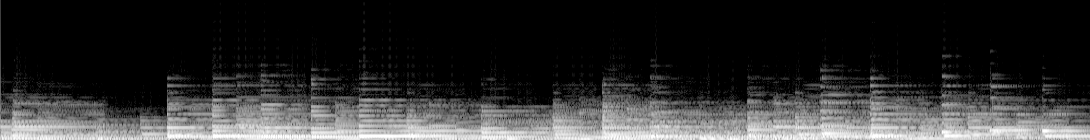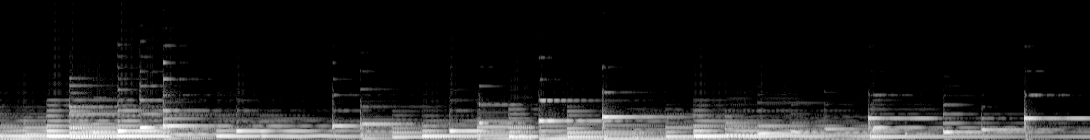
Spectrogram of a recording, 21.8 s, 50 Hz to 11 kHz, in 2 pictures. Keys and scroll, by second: 8.2 space.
